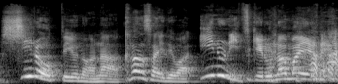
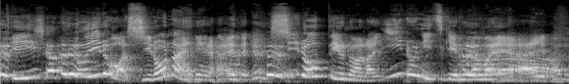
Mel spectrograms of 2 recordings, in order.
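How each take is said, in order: First: Said in the usual way. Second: Slow, high, loud triumphant jab on 白; punchline retort. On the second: Retold or imitated. Kansai woman schooling the clerk, slow triumphant punchline. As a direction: lean into 白 and 犬, savoring the comeback. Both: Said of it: "言うて最後かましたったんや".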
